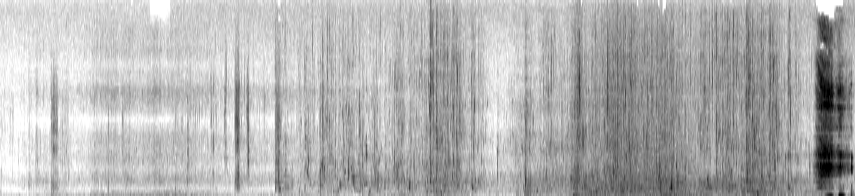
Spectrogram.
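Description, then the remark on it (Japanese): Water sloshes and splashes as someone wades, still in their clothes, through shallow sea water. The swishing grows fuller and busier midway, with a couple of sharper splashes near the end. “大丈夫、ここの海浅いし、それに服のまま入っても乾くからね。”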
